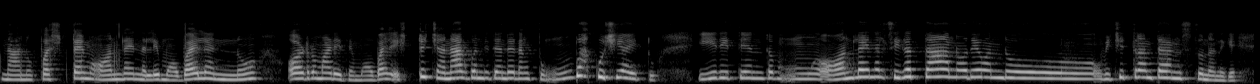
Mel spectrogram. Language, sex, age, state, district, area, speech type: Kannada, female, 30-45, Karnataka, Shimoga, rural, spontaneous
